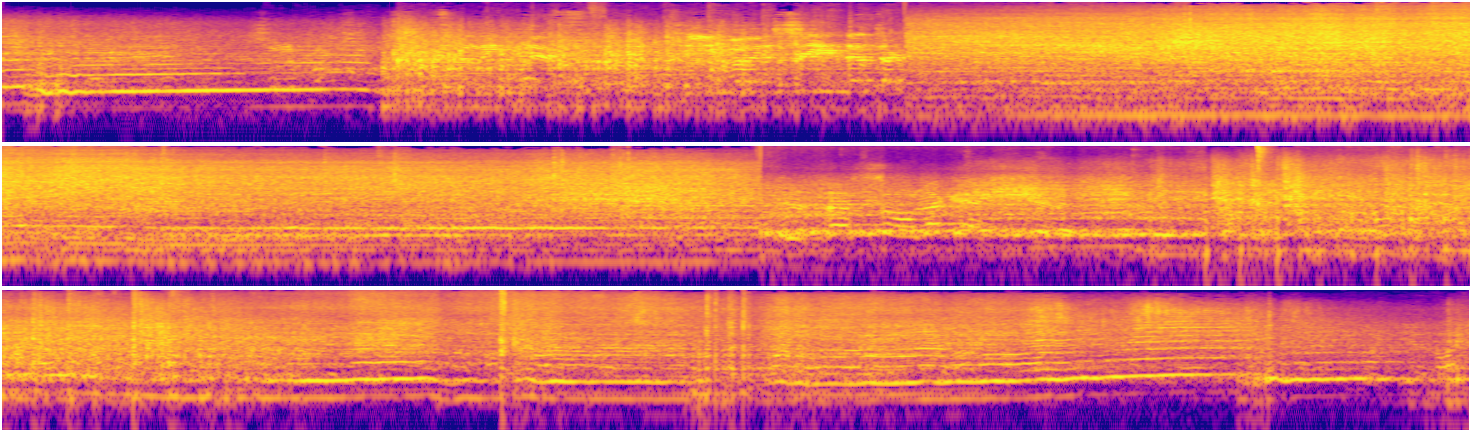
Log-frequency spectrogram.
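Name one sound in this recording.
A racing car engine roars loudly and revs up and down as the car speeds past.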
